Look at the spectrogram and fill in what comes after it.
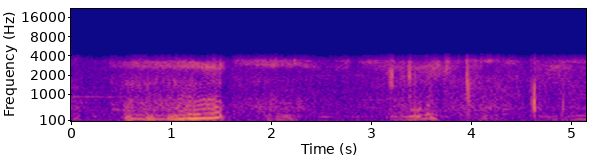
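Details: A low, rough, fluttering snore on one breath, then quieter breathing with a few faint snorts and clicks; snoring.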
